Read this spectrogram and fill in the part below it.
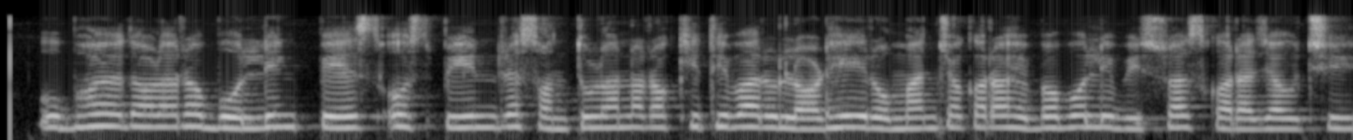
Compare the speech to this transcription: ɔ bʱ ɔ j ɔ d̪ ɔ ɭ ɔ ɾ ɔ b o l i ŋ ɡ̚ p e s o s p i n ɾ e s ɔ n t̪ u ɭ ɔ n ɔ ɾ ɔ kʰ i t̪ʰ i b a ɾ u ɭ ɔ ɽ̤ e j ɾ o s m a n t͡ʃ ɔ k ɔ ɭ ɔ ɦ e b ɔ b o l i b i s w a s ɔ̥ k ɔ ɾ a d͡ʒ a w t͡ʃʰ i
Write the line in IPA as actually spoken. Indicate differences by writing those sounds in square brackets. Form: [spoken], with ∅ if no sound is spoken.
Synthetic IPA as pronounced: [u] bʱ ɔ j ɔ d̪ ɔ ɭ ɔ ɾ ɔ b o l i ŋ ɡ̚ p e s o s p i n ɾ e s ɔ n t̪ u ɭ ɔ n ɔ ɾ ɔ kʰ i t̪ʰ i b a ɾ u [l] ɔ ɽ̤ e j ɾ o [∅] m a n t͡ʃ ɔ k ɔ [ɾ] ɔ ɦ e b ɔ b o l i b i s w a s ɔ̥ k ɔ ɾ a d͡ʒ a w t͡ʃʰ i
